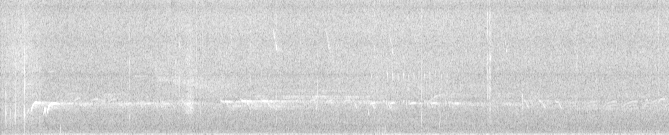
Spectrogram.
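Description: Faint, high songbird chirps over a steady low rumble on the microphone, with a quick run of chirps around the middle.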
